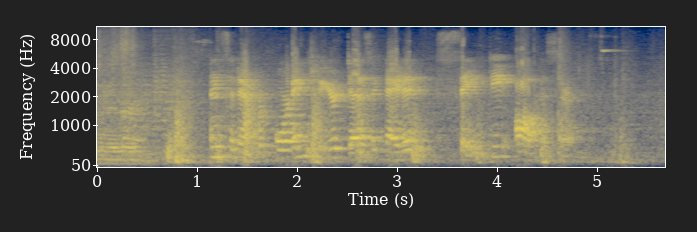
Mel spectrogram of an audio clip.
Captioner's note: voiceover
